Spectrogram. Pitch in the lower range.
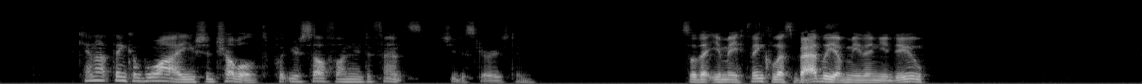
Yes: low, 115 Hz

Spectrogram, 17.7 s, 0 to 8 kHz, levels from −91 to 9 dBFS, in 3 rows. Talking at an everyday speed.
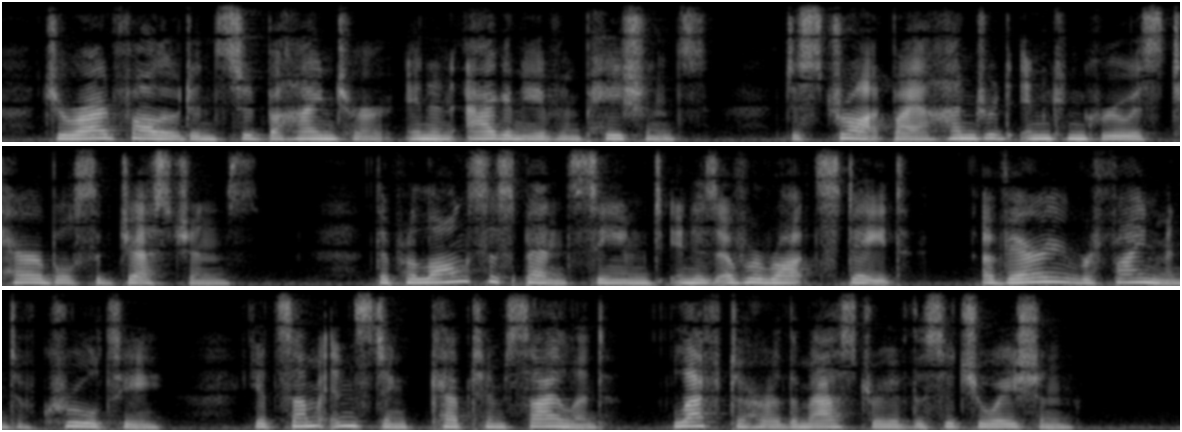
Yes: average, 155 wpm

